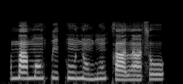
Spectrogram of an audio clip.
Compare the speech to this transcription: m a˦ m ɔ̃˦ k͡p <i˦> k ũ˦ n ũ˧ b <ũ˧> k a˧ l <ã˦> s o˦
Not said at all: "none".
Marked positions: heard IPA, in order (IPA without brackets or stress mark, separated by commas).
i˦, ũ˦, ã˧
